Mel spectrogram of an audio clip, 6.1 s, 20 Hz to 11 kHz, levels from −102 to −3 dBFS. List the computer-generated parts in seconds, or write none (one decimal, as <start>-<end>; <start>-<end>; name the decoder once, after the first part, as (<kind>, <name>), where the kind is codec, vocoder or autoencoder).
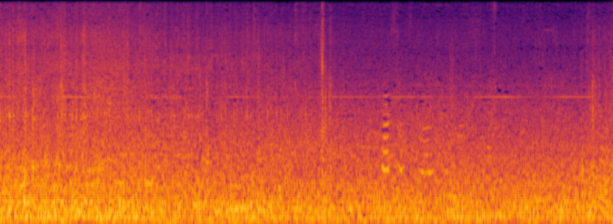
1.5-2.2 (vocoder, WaveNeXt)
